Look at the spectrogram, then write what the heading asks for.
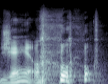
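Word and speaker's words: gaol: up and it's like oh it's jail is pronounced jail.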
